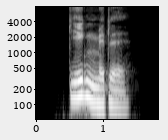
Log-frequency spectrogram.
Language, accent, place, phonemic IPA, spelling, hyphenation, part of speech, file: German, Germany, Berlin, /ˈɡeːɡn̩ˌmɪtl̩/, Gegenmittel, Ge‧gen‧mit‧tel, noun, De-Gegenmittel.ogg
- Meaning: remedy, antidote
